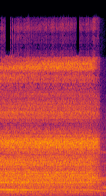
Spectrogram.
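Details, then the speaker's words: Shark upright vacuum with no suction: loud high-pitched rushing whine with a thin whistling note that shifts near the end, as the suction relief valve opens because the hose is clogged. "Okay, I already know already. I felt something. I heard something. Pop, like a pop."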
